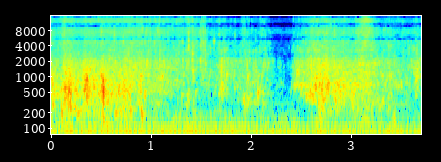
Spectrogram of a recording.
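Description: Water splashing and trickling as someone bathes in a shallow stream near Kanyakumari, soft irregular splashes over a steady flowing background, fairly close and moderately quiet.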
